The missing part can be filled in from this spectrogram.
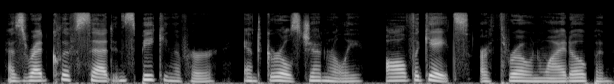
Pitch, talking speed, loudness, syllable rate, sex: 160 Hz, 145 wpm, -18 LUFS, 4.6 syllables/s, female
